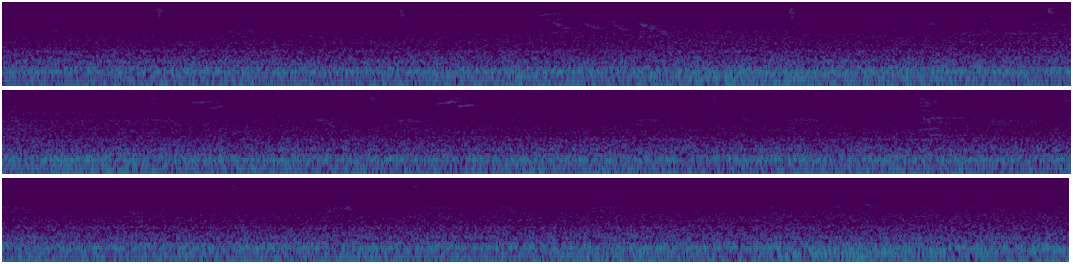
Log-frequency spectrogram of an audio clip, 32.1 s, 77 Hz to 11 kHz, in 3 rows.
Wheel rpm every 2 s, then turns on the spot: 0, 0, 0, 0, 0, 0, 0, 0, 0, 0, 0, 0, 0, 0, 0, 0.
none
